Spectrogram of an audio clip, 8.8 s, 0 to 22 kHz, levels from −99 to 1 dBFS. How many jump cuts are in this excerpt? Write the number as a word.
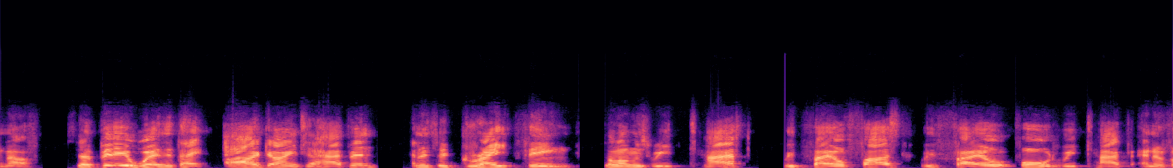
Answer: one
